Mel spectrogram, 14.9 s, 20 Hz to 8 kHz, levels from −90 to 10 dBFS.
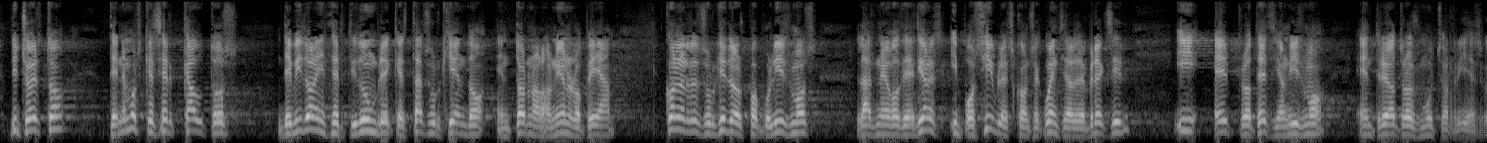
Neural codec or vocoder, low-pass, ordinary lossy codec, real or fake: none; none; none; real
